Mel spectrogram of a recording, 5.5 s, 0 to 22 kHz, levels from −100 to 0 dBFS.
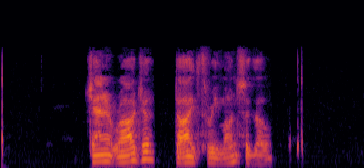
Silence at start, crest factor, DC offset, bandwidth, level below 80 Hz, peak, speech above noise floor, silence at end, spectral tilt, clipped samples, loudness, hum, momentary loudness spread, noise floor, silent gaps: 0 s; 20 dB; under 0.1%; 8 kHz; -74 dBFS; -16 dBFS; 53 dB; 1.4 s; -4.5 dB/octave; under 0.1%; -34 LUFS; none; 20 LU; -86 dBFS; none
